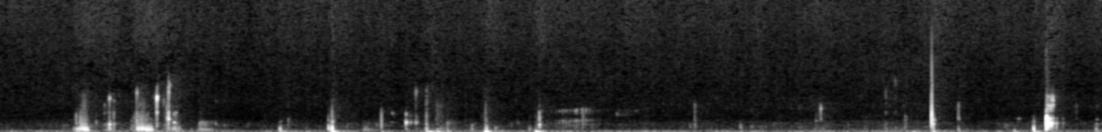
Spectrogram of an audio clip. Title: My Stomach Making Noise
